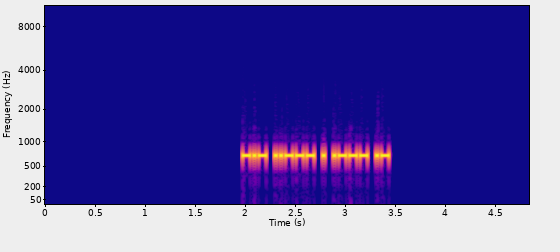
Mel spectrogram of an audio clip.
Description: Morse code, heard as a keyed tone, about 47 wpm, 700 Hz. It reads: K2EJA
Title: USA Call Signs - 5 Characters - 45wpm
